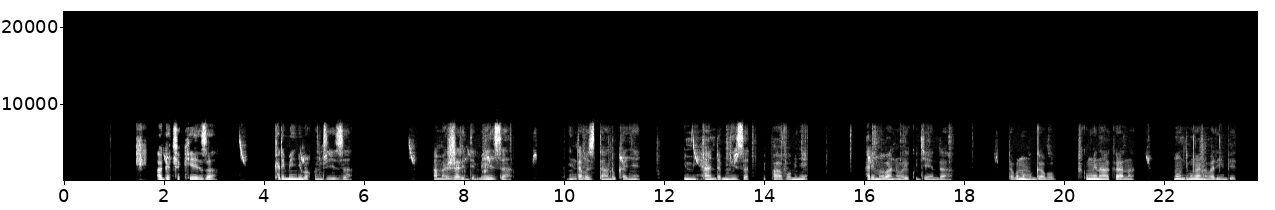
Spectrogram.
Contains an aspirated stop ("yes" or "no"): yes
